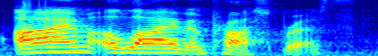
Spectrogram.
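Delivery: loud, assured mantra; enthusiastic affirmation. Shown as a demonstration. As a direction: state it with conviction. Models the mantra emphatically.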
